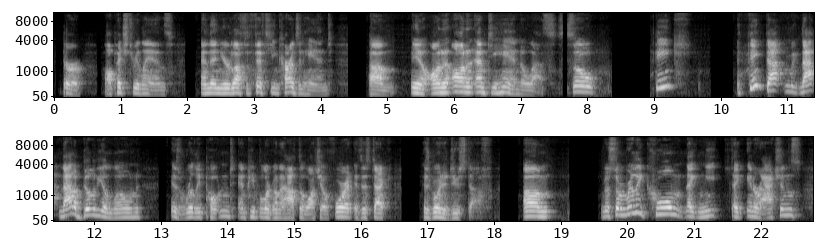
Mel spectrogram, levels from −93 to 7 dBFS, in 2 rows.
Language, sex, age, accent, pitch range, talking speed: English, male, 30-49, American, 140-175 Hz, 175 wpm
